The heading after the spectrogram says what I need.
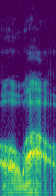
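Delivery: cool, creaky, rough cool-guy voice. Recalling the group reviewing footage together, Ron Moorhead's cool voice. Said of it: "in his like cool voice".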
